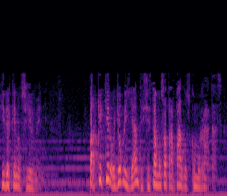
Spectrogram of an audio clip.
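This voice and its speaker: A man playing an anxious, wry young boy companion in a vintage radio serial, with a husky, pleading voice. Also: fairly high pitch, lively intonation, a little fast, faint music behind, natural voice. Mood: worried. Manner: worried, pleading, questioning. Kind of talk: vintage Spanish-language radio serial acting. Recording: dull, lo-fi old radio serial recording.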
